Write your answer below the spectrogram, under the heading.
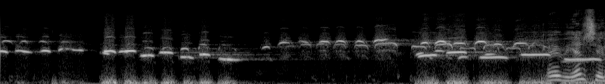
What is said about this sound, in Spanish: ¡Qué bien silbáis!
